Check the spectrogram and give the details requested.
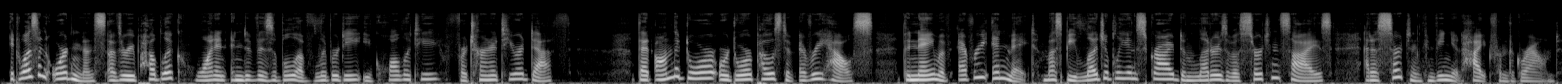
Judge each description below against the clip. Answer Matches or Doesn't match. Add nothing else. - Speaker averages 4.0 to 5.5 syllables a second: Doesn't match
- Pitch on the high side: Matches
